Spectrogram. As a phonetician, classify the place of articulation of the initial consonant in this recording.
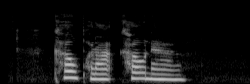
velar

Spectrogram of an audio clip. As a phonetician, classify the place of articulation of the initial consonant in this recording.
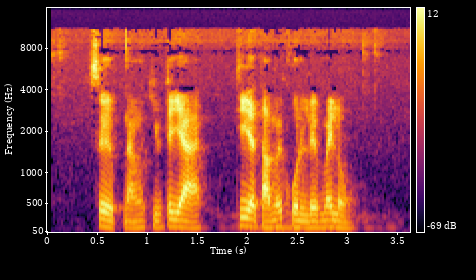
alveolar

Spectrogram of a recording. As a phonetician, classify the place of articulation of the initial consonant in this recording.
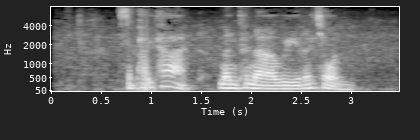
alveolar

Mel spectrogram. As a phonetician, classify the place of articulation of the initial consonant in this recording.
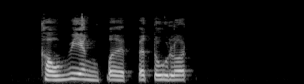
velar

